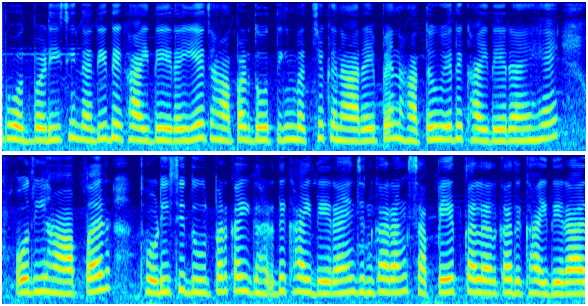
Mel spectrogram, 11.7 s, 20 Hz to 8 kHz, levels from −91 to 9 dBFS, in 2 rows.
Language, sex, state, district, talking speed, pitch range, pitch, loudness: Hindi, female, Bihar, Purnia, 210 wpm, 240-270 Hz, 255 Hz, -29 LUFS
